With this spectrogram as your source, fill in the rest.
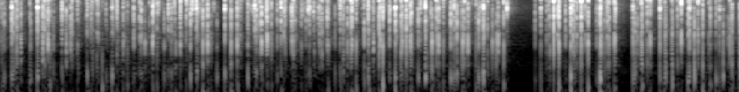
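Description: An empty transparent plastic bag is tapped and crinkled with long nails, making a dense, rapid stream of sharp crackling clicks with low thumps and bright crinkle across the whole clip. The sound pauses briefly around seven seconds and again just after eight, then resumes.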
